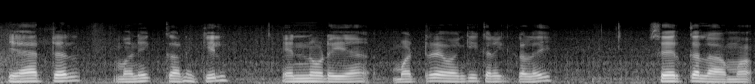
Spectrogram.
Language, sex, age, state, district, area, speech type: Tamil, male, 45-60, Tamil Nadu, Sivaganga, rural, read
